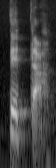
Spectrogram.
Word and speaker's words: pitta: Then you have the second one, pitha. Pitta is fire. And pitha is fire with water. And in the west, we pronounce it pitta.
